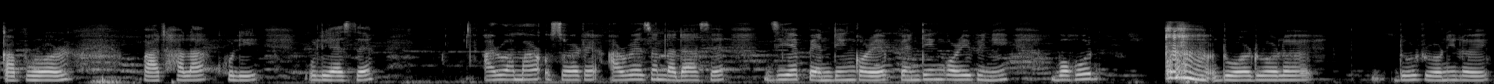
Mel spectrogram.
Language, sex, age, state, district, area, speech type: Assamese, female, 18-30, Assam, Dibrugarh, rural, spontaneous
